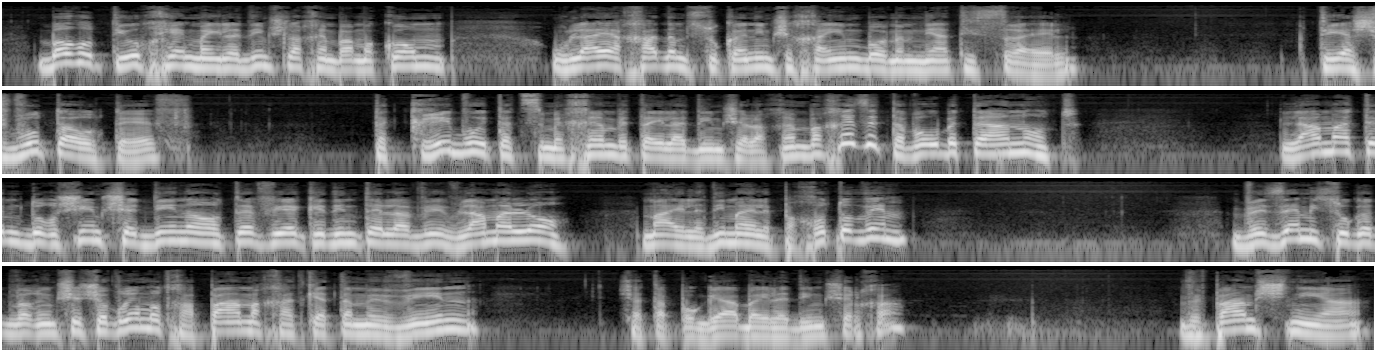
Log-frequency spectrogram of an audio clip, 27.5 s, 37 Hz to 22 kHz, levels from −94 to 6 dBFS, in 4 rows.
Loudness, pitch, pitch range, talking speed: -14 LUFS, 145 Hz, 115-170 Hz, 125 wpm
